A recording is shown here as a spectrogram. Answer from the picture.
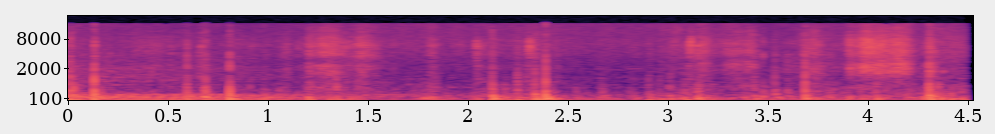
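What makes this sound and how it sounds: Fingertips and black-painted natural nails of both hands tap and scratch on a padded black grained leather cushion. The result is a quiet, muffled stream of low, dull thumps with short, dry brushing scrapes between them.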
